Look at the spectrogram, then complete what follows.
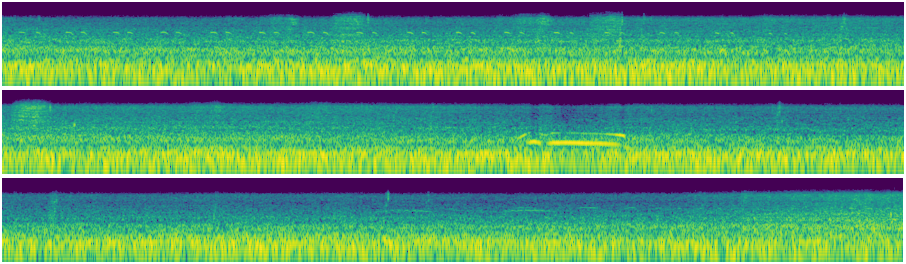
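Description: Ocean surf breaking steadily on the beach, with wind buffeting the microphone.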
